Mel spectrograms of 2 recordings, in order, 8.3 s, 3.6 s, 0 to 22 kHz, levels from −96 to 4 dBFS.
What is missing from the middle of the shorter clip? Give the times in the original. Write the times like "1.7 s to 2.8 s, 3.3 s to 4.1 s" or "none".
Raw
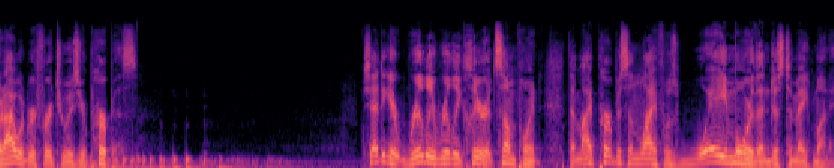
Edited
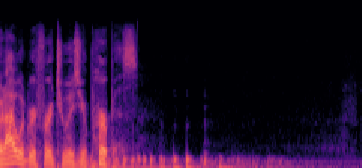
none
